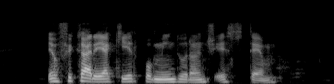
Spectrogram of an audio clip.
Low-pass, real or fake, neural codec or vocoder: 7.2 kHz; real; none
